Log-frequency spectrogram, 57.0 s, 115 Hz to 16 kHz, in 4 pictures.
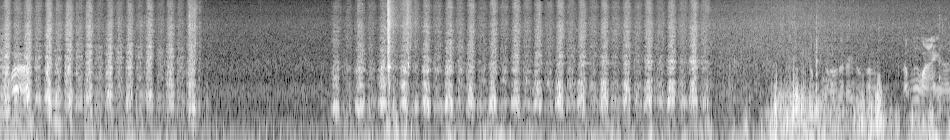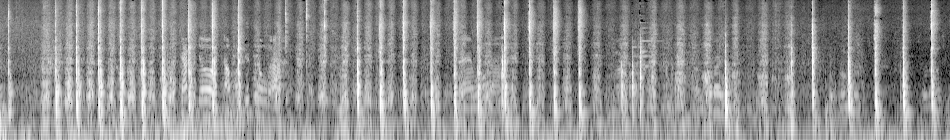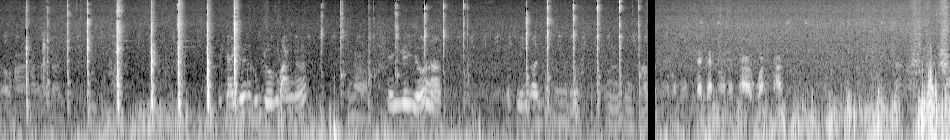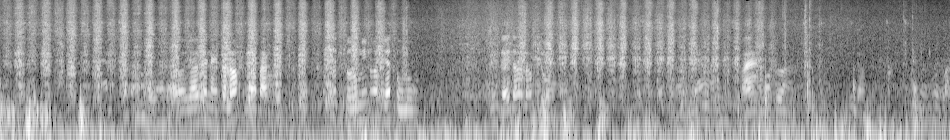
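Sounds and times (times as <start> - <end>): hand saw cutting wood: 0.0 - 3.2, 5.0 - 10.7, 13.8 - 32.2, 42.1 - 49.0, 49.8 - 55.2.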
